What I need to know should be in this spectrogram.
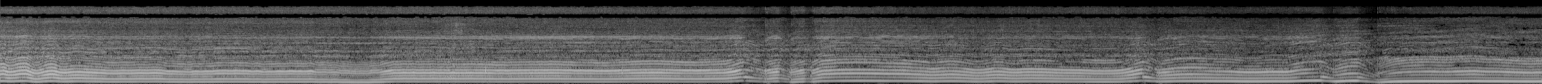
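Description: A chainsaw engine roars loudly, its pitch rising and dipping as it cuts through a thick log.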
